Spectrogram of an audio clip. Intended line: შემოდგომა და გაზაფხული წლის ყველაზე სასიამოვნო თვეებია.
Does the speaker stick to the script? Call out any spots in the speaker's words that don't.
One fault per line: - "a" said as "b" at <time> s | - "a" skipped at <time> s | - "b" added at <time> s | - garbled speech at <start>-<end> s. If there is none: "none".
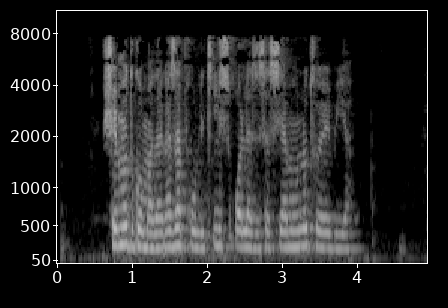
none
